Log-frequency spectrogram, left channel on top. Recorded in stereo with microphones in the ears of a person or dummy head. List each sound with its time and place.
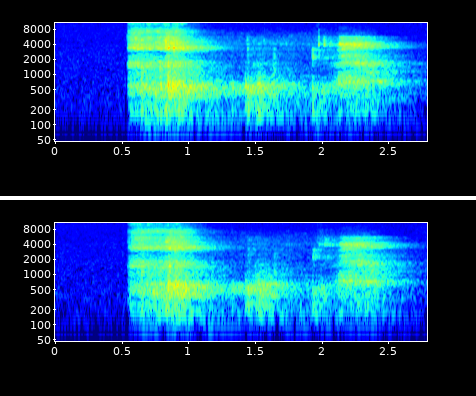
0.5 s a gasp: 80° left, 4 m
